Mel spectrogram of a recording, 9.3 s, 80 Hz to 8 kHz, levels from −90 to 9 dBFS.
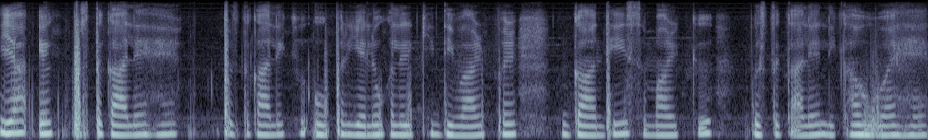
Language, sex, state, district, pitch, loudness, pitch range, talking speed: Hindi, female, Bihar, Vaishali, 210 Hz, -23 LUFS, 200-225 Hz, 115 wpm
